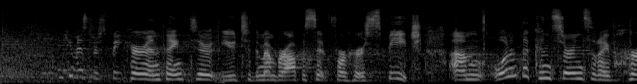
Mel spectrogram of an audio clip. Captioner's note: speaking French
